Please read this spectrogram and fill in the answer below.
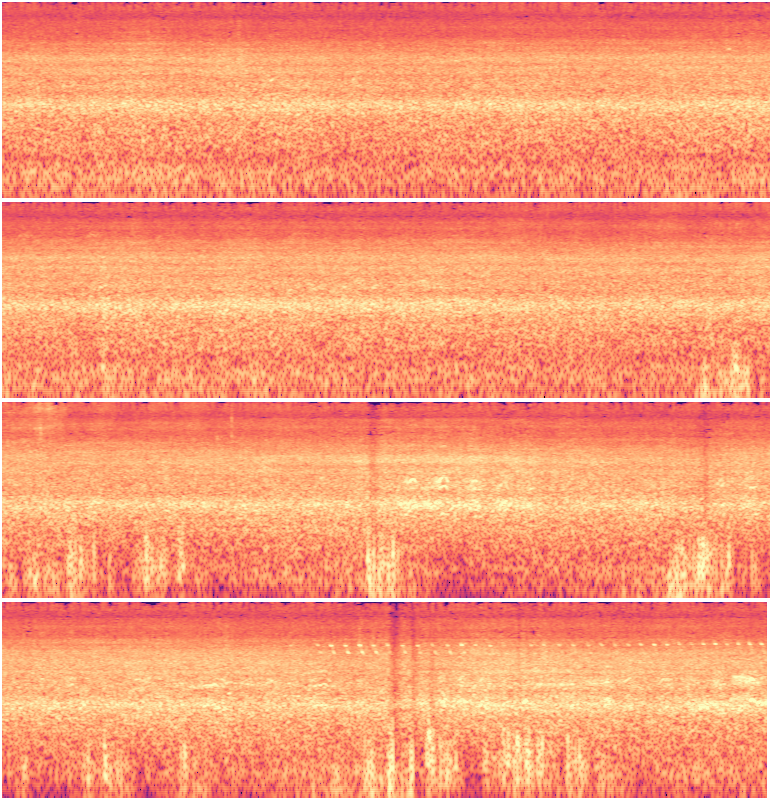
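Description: Common guillemots calling at a crowded cliff-ledge colony over a steady background of noise. From about halfway through, louder low calls come in short bursts every second or two.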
